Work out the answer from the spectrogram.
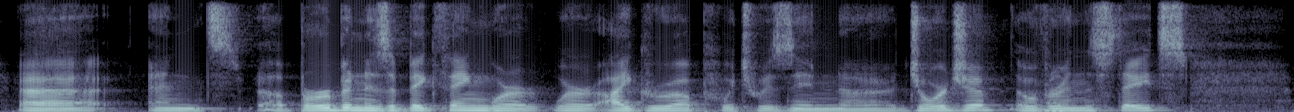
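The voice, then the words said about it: Strange, partly American accent. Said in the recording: “I was actually born in America, if you couldn't tell from my strange accent”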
